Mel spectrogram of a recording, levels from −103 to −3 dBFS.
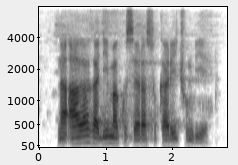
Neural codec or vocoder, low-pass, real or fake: none; 7.2 kHz; real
